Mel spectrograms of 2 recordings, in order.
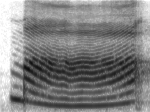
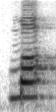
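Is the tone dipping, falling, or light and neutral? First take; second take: dipping; neutral. First: The pitch dips and then turns up. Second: The syllable is short, light and unstressed. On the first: It means horse. "make a turn" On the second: It marks a question. "the light tone when you que- like question mark"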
